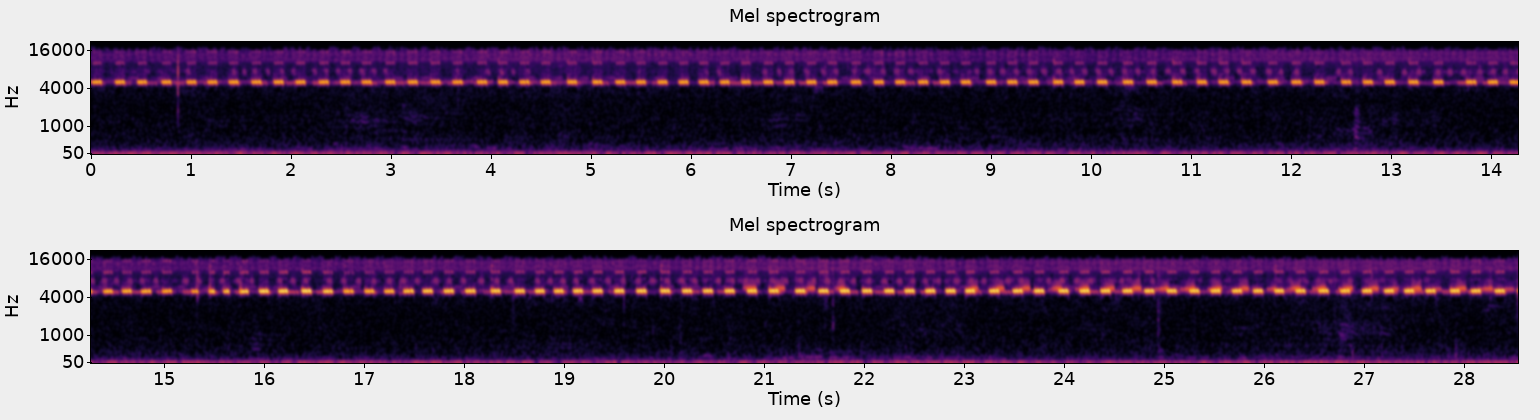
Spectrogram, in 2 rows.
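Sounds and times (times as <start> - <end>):
cricket chirping: 0.0 - 28.5.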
